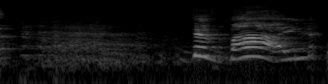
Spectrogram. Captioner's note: crowd laughs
